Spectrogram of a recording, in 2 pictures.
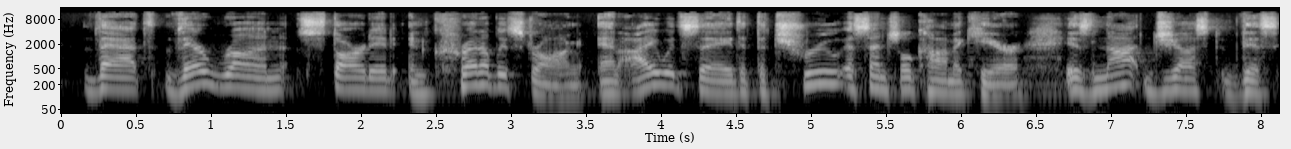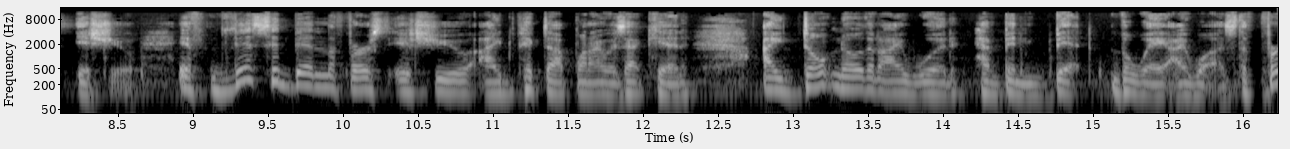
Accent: Kansas, United States; My understanding, I'm from Kansas.

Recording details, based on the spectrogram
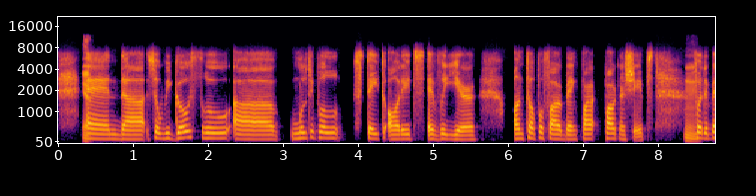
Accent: Israel; I'm from Israel.

